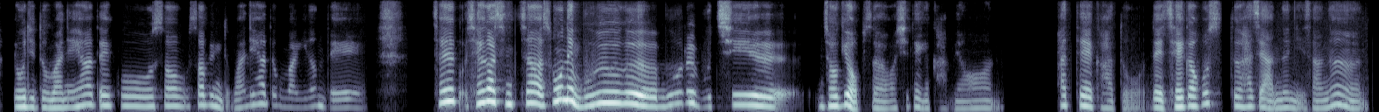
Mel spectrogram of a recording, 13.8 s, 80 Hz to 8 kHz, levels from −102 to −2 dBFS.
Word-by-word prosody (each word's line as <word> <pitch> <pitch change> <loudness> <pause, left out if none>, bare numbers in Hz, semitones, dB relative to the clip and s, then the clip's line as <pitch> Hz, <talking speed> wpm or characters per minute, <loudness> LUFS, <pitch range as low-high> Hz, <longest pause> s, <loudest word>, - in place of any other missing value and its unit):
요리도 175 -2 -4
많이 165 +1 -7
해야 220 +4 -5
되고 200 -2 -7
서 195 0 -9
서빙도 205 -5 -8
많이 175 +7 -15
해야 240 - -8
되고 210 -4 -24
막 175 -1 -19
이런데 165 -4 -17 0.7
제 285 +3 +5
제가 275 +3 +6
진짜 245 -2 0
손에 300 +7 +6
물을 235 -2 +5
물을 245 +7 -5
묻힐 210 - -2 0.3
적이 200 +2 0
없어요. 150 -6 -5
시댁에 170 -1 -13
가면. 145 +1 -20 0.6
파티에 210 -1 -4
가도. 155 -4 -20
네, 165 -1 -2
제가 185 +5 -1
호스트 240 -1 -9
하지 190 -1 -7
않는 155 +1 -9
이상은 155 +3 -11
195 Hz, 280 characters per minute, -23 LUFS, 165-225 Hz, 0.7 s, 제가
